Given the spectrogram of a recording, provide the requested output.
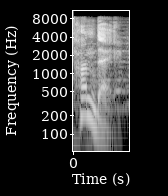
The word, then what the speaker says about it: Hyundai: during the Super Bowl it's Hyundai like Sunday we hear Hyundai Hyundai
